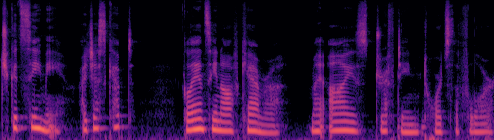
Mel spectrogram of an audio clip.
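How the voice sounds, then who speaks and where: Somewhat breathy and dark, mellow in tone, a woman speaks at a medium pitch with ordinary pitch variation. Her pace is fairly slow. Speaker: storyteller. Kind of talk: horror story narration. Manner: slow, atmospheric.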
